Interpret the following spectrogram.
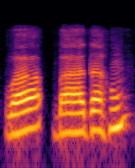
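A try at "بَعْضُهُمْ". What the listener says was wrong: बादू, बादा नहीं, बादू,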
